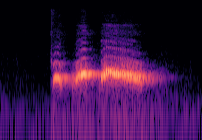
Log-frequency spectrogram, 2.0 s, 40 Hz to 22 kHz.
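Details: Spotted dove female giving a 'kuk 2' style call meant as a lure to get other birds singing quickly; one brief soft coo runs into a long, drawn-out, wavering coo lasting about a second.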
